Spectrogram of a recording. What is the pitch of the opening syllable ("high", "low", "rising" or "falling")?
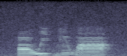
high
